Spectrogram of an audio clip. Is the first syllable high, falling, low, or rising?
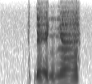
low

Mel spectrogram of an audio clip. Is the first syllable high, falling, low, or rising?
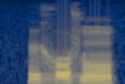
low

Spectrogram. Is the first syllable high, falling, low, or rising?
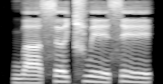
low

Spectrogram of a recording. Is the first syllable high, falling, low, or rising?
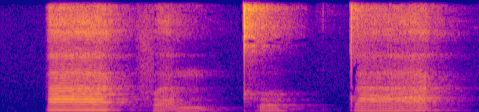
high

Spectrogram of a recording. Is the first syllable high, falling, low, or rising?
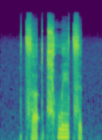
low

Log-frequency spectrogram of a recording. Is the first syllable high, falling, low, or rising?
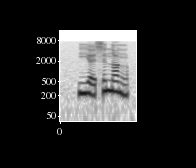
low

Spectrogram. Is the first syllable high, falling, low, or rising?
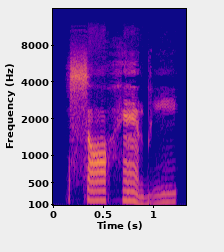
high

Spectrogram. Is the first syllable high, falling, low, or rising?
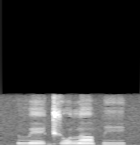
falling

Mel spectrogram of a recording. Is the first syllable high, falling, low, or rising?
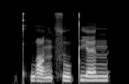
low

